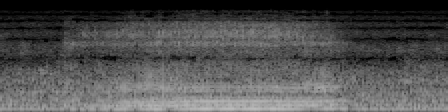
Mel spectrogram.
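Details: Lucy snoring: a single low, buzzing snore lasting over a second with a rattling, vibrating tone against steady room noise.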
